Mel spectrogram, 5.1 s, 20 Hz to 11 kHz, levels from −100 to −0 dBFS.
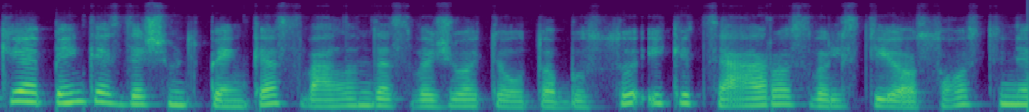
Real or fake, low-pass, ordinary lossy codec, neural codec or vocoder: real; 7.2 kHz; Opus, 16 kbps; none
